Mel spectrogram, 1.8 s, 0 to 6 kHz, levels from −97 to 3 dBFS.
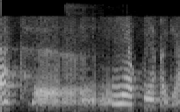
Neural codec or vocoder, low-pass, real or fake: none; 5.4 kHz; real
